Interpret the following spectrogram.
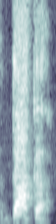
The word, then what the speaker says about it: DACA: it's just like uh DACA okay it rhymes with Kaka because DACA is Kaka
